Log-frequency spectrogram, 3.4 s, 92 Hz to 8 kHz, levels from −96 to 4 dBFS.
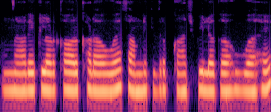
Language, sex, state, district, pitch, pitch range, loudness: Hindi, female, Chhattisgarh, Korba, 220 Hz, 215-225 Hz, -14 LUFS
